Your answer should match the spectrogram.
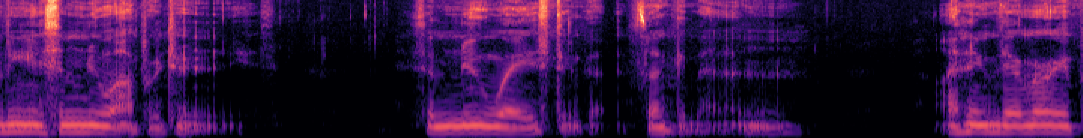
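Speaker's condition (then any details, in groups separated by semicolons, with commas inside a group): Parkinson's disease; 8 years since diagnosis, tremor, freezing, walks unaided; voice affected, speech may be softer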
